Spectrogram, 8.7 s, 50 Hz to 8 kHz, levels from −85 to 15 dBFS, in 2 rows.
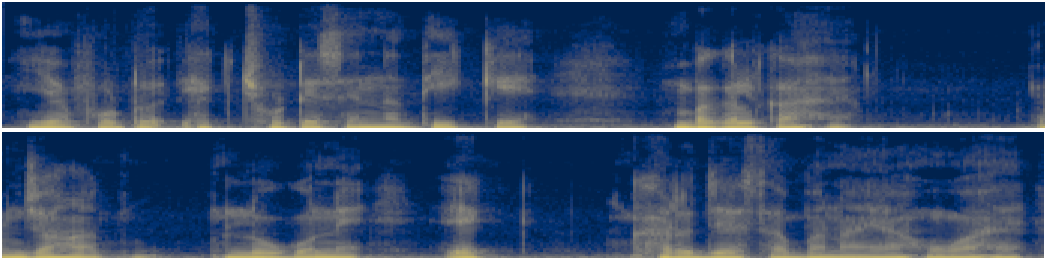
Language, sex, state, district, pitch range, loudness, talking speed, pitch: Hindi, male, West Bengal, Alipurduar, 95-150 Hz, -14 LUFS, 130 wpm, 140 Hz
